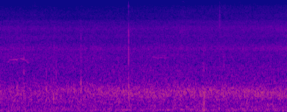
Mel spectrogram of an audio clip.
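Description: Steady rushing of running creek water, with a few faint clicks over it.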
